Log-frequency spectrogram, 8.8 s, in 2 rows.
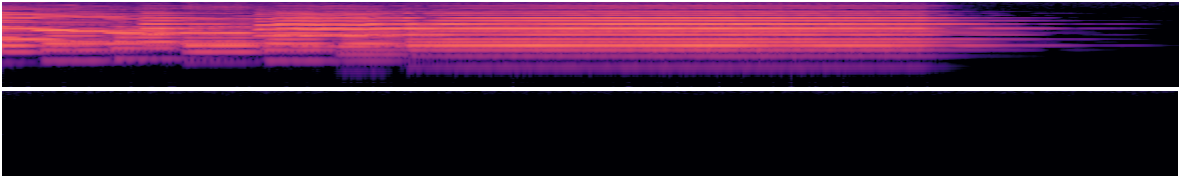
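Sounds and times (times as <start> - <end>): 
bassoon: 0.0 - 4.0
oboe: 0.0 - 4.0.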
